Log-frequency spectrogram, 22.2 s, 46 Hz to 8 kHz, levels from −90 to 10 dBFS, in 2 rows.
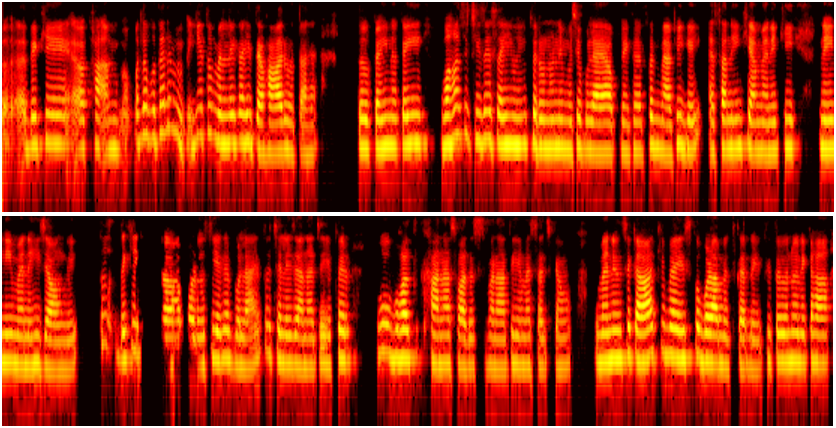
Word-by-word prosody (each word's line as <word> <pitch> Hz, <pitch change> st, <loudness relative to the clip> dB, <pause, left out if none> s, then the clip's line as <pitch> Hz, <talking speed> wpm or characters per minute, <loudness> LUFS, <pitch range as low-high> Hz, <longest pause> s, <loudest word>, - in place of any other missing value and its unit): अ, -, -, -4 dB
देखिए 245 Hz, +1 st, -1 dB
अ, 220 Hz, -2 st, -1 dB
खाम 220 Hz, -2 st, -1 dB, 0.3 s
मतलब 295 Hz, +4 st, -1 dB
होता 280 Hz, +3 st, -1 dB
है 350 Hz, +3 st, -3 dB
ना 245 Hz, -, -2 dB, 0.2 s
ये -, -, -5 dB
तो 315 Hz, +2 st, -7 dB
मिलने 245 Hz, -1 st, +2 dB
का 255 Hz, -, 0 dB
ही 250 Hz, 0 st, +2 dB
त्योहार 205 Hz, -1 st, +3 dB
होता 205 Hz, -2 st, -4 dB
है। 195 Hz, -, -11 dB, 0.6 s
तो 225 Hz, -1 st, +4 dB
कहीं 225 Hz, +1 st, +4 dB
न 235 Hz, 0 st, +1 dB
कहीं 245 Hz, +1 st, +2 dB, 0.3 s
वहाँ 245 Hz, +5 st, +4 dB
से 305 Hz, 0 st, -9 dB
चीज़ें 265 Hz, +1 st, -2 dB
सही 240 Hz, -1 st, +3 dB
हुईं 240 Hz, 0 st, +2 dB
फिर 250 Hz, -3 st, +3 dB
उन्होंने 225 Hz, 0 st, +1 dB
मुझे 220 Hz, +1 st, -1 dB
बुलाया 205 Hz, -1 st, +4 dB
अपने 205 Hz, 0 st, -4 dB
घर 210 Hz, 0 st, -3 dB
फिर 235 Hz, -, +2 dB
मैं 205 Hz, -3 st, 0 dB
भी 240 Hz, -2 st, 0 dB
गई 215 Hz, 0 st, -1 dB
ऐसा 205 Hz, +2 st, +1 dB
नहीं 220 Hz, +1 st, -1 dB
किया 225 Hz, -2 st, +2 dB
मैंने 205 Hz, 0 st, -2 dB
कि 225 Hz, 0 st, -2 dB, 0.4 s
नहीं-नहीं 220 Hz, 0 st, +3 dB
मैं 205 Hz, -1 st, -1 dB
नहीं 205 Hz, +1 st, -1 dB
जाऊँगी। 185 Hz, -1 st, -1 dB, 0.3 s
तो 355 Hz, -, -8 dB, 0.2 s
देखिए 235 Hz, +5 st, -2 dB, 0.4 s
अ, -, -, +4 dB, 0.2 s
पड़ोसी 210 Hz, +3 st, -1 dB
अगर 235 Hz, +1 st, +1 dB
बुलाएँ 205 Hz, -2 st, -2 dB
तो 265 Hz, +1 st, -7 dB
चले 225 Hz, -4 st, -1 dB
जाना 200 Hz, -1 st, -1 dB
चाहिए 210 Hz, +1 st, -3 dB
फिर 230 Hz, -2 st, +2 dB, 0.4 s
वो 280 Hz, 0 st, 0 dB
बहुत 240 Hz, 0 st, +5 dB
खाना 215 Hz, -3 st, +1 dB
स्वादिष्ट 200 Hz, -1 st, -3 dB
बनाती 195 Hz, +1 st, -3 dB
हैं, 205 Hz, -, -4 dB
मैं 200 Hz, 0 st, -5 dB
सच 200 Hz, 0 st, -8 dB
कहूँ। 200 Hz, +1 st, -7 dB, 0.4 s
मैंने 225 Hz, +2 st, +3 dB
उनसे 240 Hz, +2 st, +2 dB
कहा 230 Hz, 0 st, +8 dB
कि 280 Hz, -, -8 dB
मैं 255 Hz, -1 st, +4 dB
इसको 240 Hz, +2 st, +1 dB
बड़ा 220 Hz, -1 st, +8 dB
मिस 205 Hz, -2 st, -5 dB
कर 200 Hz, -1 st, +1 dB
रही 190 Hz, -1 st, -7 dB
थी 225 Hz, -, -5 dB
तो 220 Hz, 0 st, +1 dB
उन्होंने 220 Hz, 0 st, 0 dB
कहा 220 Hz, -1 st, +1 dB
220 Hz, 210 wpm, -23 LUFS, 205-240 Hz, 0.6 s, कहा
